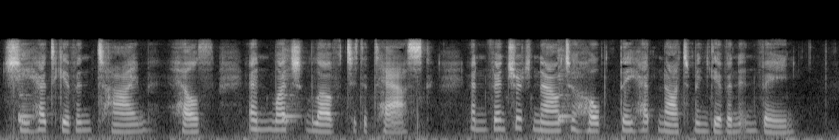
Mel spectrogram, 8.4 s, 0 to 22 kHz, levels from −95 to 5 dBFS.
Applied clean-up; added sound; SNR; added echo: none; Cowbell; 19 dB; none.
